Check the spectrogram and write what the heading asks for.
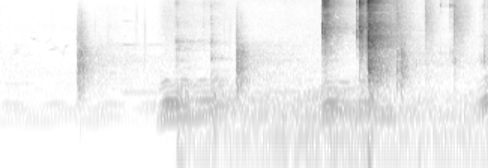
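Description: An aluminium can of sparkling water is cracked open: a sharp click from the pull-tab, then a short hiss of escaping carbonation, a little under three seconds in. Soft background music plays under it.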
